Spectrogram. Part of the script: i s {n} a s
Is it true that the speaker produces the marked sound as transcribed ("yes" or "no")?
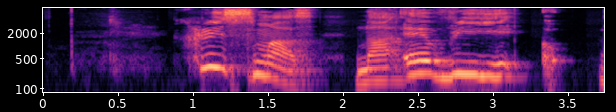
no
